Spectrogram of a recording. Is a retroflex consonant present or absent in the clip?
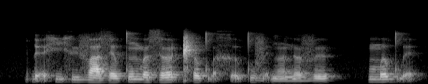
absent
